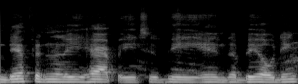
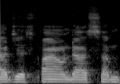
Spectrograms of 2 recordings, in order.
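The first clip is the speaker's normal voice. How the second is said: ordinary delivery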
